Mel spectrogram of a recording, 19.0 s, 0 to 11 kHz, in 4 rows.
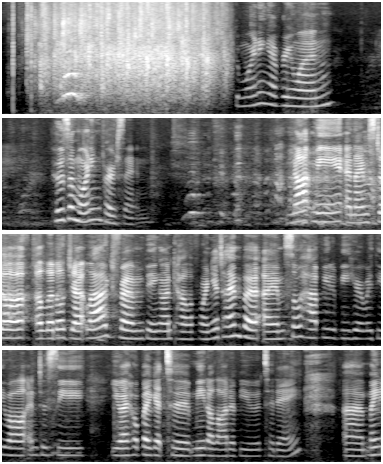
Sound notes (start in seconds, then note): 0.0 audience applauding; 7.0 scattered laughing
